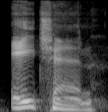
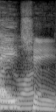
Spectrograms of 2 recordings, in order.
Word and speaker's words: Achane: Waddle's back, so now you have to Devon Achane, not A-Chain. That's what wants to be pronounced A-Chain.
